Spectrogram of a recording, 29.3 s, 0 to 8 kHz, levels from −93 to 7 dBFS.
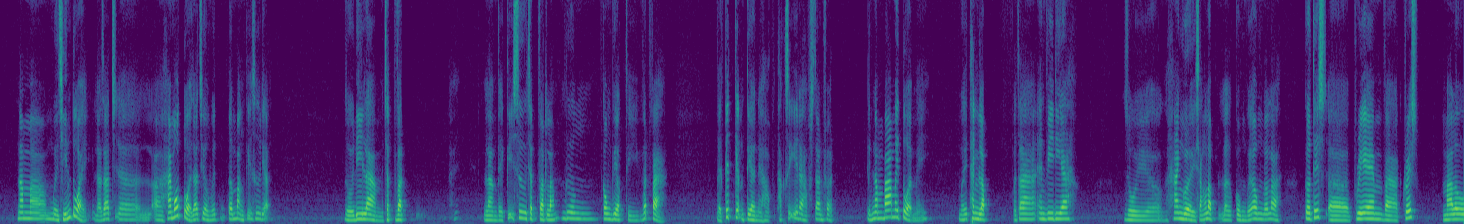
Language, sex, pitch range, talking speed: Vietnamese, male, 170-220 Hz, 155 wpm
